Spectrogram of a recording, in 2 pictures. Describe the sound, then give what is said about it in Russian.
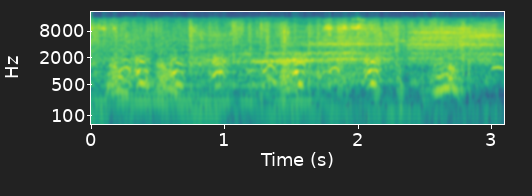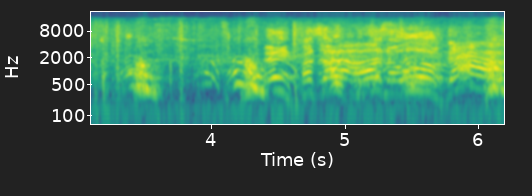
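A dog barking as it is set on a prisoner: sharp yelping barks that grow denser and louder in the second half, mixed with voices and other commotion. “На пленного спускают собаку.”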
